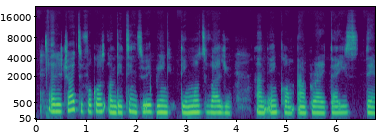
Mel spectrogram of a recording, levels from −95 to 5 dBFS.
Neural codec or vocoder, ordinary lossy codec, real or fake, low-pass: codec, 44.1 kHz, 7.8 kbps, Pupu-Codec; none; fake; 19.8 kHz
